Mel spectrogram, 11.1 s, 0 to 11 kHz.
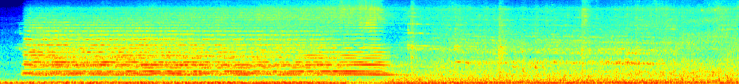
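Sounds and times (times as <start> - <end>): train rumble: 0.0 - 11.0
locomotive air horn chord: 0.3 - 6.1
wheels clattering over rails: 5.9 - 11.0.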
